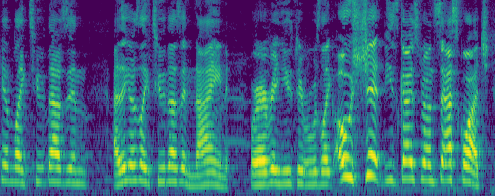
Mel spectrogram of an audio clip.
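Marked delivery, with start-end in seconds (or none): 4.2-6.1 loud, raised mock-headline excitement; excited announcement. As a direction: blurt out the big scoop, then stretch it. Acts out newspapers announcing a find.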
